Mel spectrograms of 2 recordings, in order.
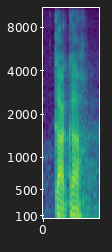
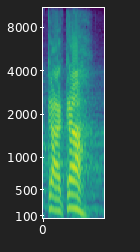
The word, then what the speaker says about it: Kaká: muy feo, se llamaba Kaká. Menos mal que tenía el acento ahí. Si llega a tener el acento en otro lado, peor todavía. Se llamaba Kaká.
